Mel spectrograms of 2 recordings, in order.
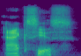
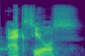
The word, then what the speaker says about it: Axios: to make use of axus okay or axios there are different pronunciation for this okay but what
